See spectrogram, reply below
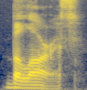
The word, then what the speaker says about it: Belarus: It is Belarus. – Belarus. – Belarus. It's Belarus, clearly. And so... Is that seriously pronounced Belarus? Yeah, Belarus.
